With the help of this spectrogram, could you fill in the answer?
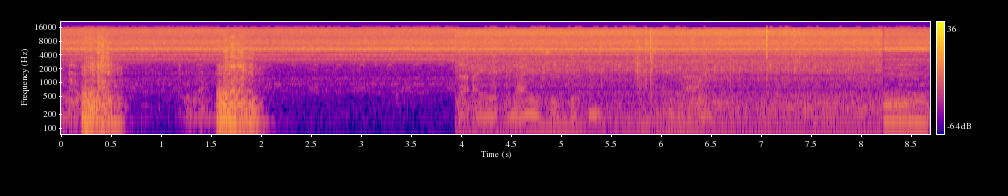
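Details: Two deep, loud roar bursts from a male African lion open the recording, followed by people talking quietly.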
